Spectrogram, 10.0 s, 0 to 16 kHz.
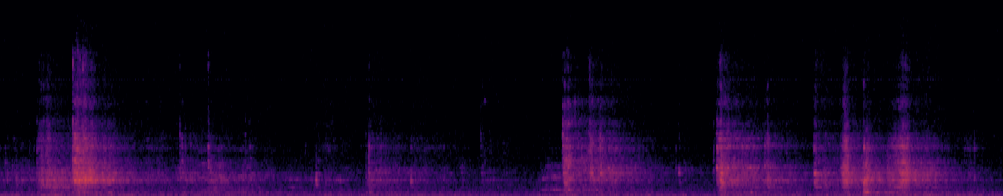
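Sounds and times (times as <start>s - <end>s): hockey sticks clacking: 0.0s - 9.9s.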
